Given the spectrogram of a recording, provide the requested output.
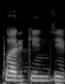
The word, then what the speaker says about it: Purkinje: उसके बाद है परकिंजे फाइबर. कई लोग इसको पुरकिंजे भी प्रोनाउंसिएट करते हैं.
